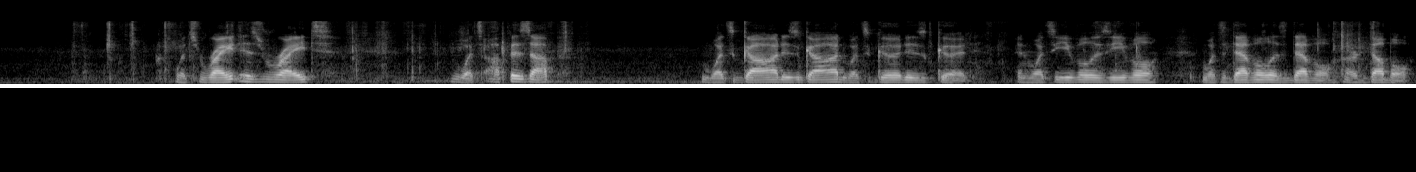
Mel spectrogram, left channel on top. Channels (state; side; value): silent; right; 55 dB below the other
